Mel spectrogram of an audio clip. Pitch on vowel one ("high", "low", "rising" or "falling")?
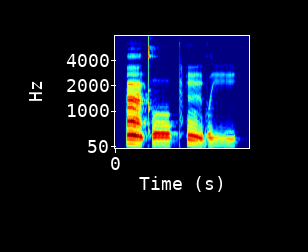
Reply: falling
